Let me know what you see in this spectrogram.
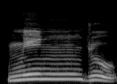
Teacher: মিনজু, নুন সাকিনের পরে জিম এসেছে, হুরুফে ইকফা 15টি অক্ষরের মধ্যে জিম আছে, তো সেই জিম একটি নুন সাকিনের পরে এসেছে, তাই নুন সাকিনের আওয়াজকে নাকে তুলে একালি পরিমাণ গুণনা করে পড়তে হয়। তাহলে এখানেও একালি পরিমাণ গুণনা হবে।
